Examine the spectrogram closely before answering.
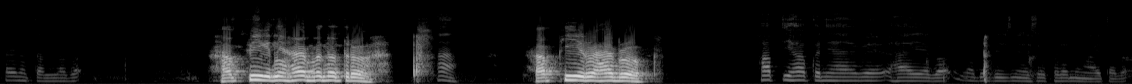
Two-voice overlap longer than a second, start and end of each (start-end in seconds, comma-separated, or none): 2.2-3.5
